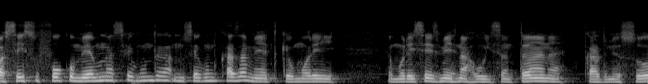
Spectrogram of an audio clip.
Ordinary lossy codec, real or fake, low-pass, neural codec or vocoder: none; real; none; none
